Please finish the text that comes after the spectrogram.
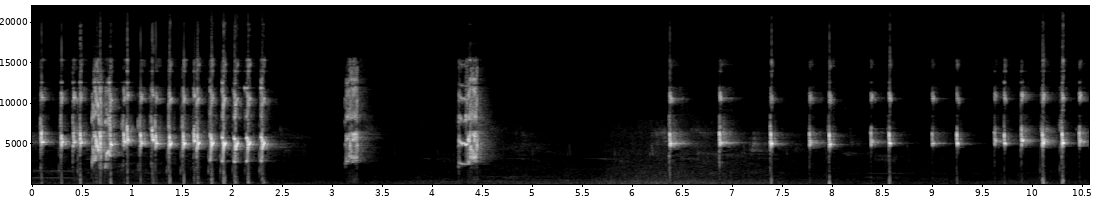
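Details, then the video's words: Pair of pied lovebirds as a singing lure for a rival: a rapid rattling series of high chirps, two short harsh bursts, then steady sharp tweets about twice a second. "PASANGAN LOVEBIRD PAUD,!Pancingan Memanggil Lawan Agar Ikutan Bunyi"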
